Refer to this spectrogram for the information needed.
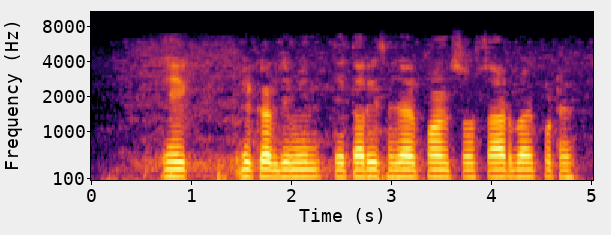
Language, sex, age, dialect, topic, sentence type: Hindi, male, 18-24, Awadhi Bundeli, agriculture, statement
